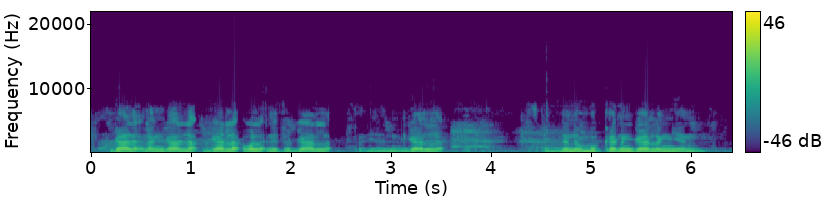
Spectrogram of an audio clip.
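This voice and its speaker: Through noticeable background noise, a man speaks at a moderate pace and medium pitch with fairly even intonation. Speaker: vlogger, parent. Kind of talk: casual vlog chat. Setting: outdoors, walking.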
